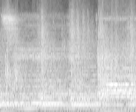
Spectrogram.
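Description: A live folk ensemble playing and singing together: a group of voices in chorus over guitars, violins, keyboard and accordion, with held notes and light percussive strikes.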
